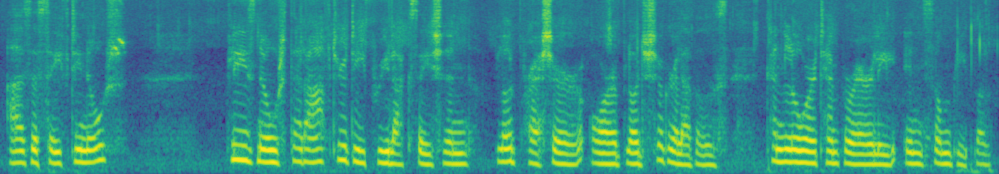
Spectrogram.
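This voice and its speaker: A woman with an Irish accent leading a guided meditation as an instructor, speaking in a gentle, soothing, unhurried manner. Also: medium pitch. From Ireland. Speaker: physiotherapist and yoga instructor leading relaxation.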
